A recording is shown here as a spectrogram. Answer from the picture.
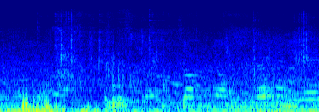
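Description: Voices talking in the background over a steady low rumble of wind on the microphone, with a few soft knocks in the first half-second.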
